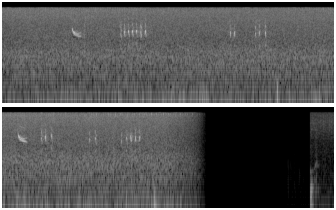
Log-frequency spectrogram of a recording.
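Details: Lapland Bunting flight calls, the typical call of birds first detected in flight: short dry rattles mixed with two soft, falling whistled notes ("ticky ticky chu"), faint over steady low wind rumble, ending in silence.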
